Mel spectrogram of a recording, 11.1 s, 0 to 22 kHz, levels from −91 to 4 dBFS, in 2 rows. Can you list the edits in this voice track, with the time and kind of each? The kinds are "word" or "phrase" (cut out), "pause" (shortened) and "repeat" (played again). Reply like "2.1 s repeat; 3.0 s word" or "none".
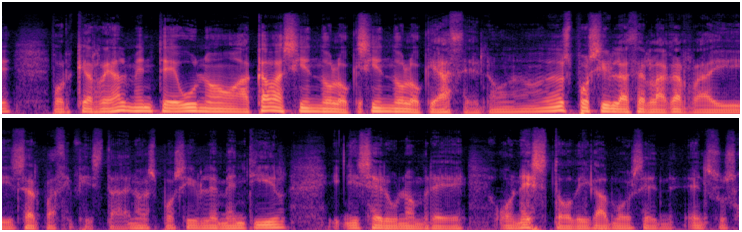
2.7 s repeat; 6.5 s word; 8.0 s word; 9.2 s pause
